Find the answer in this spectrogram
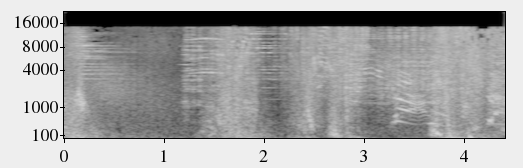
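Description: Animated-battle sound effects for flying energy attacks. A sudden whoosh and hit comes at the start, then a dense stretch of crackling, shattering impacts and rushing noise from about a second in, with sliding pitched sounds joining near the end.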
